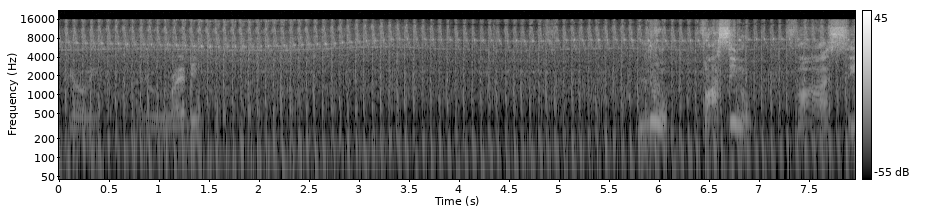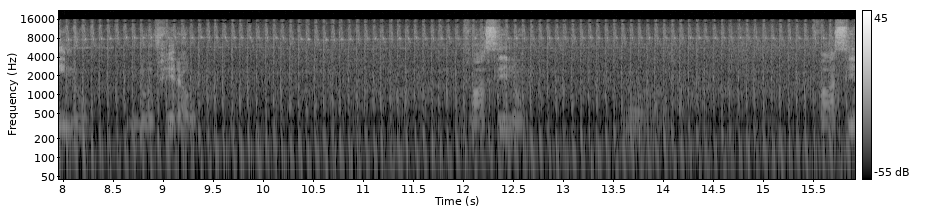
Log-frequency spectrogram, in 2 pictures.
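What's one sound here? A helicopter's rotor thumps steadily and close.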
